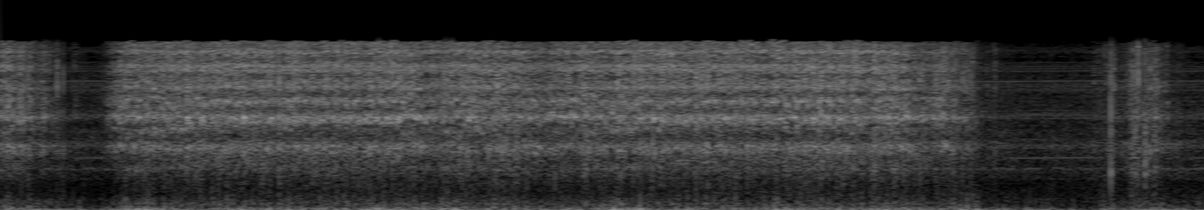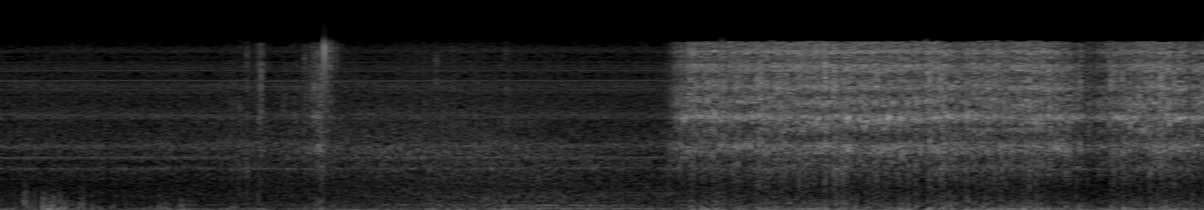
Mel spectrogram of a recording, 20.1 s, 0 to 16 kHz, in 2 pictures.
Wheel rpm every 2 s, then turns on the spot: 130, 210, 200, 190, 10, 0, 10, 50, 210, 160.
8-10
